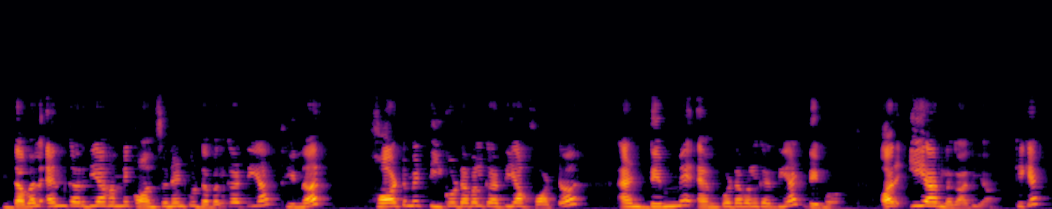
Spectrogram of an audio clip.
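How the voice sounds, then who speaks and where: With a high-pitched voice, a female teacher runs an exam-prep grammar lesson, posing questions and answering them herself. She checks in often and spells out example words slowly.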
